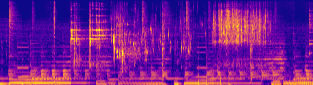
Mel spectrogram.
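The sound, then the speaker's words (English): A drink pours with a bubbly, splashing rush and glasses clink together, set over steady background music with a deep bass line; the pouring comes in two short bursts, fairly loud. “So lower the lights, grab your favorite beverage,”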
